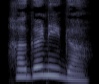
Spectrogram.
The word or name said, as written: ಹೇಕಣಿಕೆ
